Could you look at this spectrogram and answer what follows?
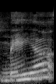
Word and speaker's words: Mayer: I don't know how or if other people pronounce it as maya. I don't know, but it's Maya just as you see it.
